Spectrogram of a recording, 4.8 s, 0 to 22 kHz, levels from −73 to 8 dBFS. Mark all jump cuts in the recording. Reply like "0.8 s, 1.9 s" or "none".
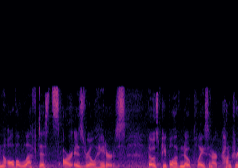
none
